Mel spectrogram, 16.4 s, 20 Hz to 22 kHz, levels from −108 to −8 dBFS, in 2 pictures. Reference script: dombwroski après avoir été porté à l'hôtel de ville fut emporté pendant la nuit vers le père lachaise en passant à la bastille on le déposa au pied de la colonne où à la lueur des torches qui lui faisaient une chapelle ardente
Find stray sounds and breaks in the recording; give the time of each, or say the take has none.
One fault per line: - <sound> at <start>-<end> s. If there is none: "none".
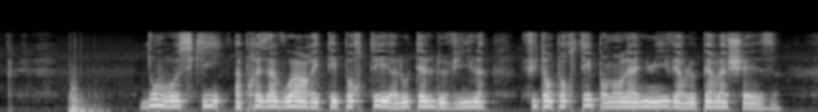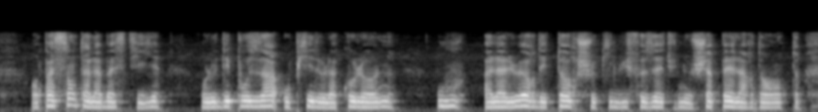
- thud at 0.7-1.1 s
